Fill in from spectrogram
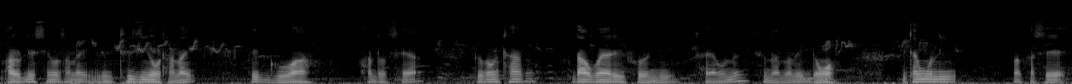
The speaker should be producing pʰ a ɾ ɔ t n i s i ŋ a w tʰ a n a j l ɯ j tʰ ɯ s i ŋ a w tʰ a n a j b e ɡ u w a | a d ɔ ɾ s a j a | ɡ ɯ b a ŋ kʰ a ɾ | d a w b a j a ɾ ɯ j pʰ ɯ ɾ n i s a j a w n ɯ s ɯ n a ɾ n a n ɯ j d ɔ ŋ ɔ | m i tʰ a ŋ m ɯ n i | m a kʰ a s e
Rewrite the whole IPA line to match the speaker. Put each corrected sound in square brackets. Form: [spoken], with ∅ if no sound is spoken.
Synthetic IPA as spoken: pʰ a ɾ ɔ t n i s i ŋ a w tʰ a n a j l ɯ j tʰ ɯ [z] i ŋ a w tʰ a n a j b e ɡ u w a | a d ɔ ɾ s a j a | ɡ ɯ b a ŋ [tʰ] a ɾ | d a w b a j a ɾ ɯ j pʰ ɯ ɾ n i s a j a w n ɯ s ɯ n a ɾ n a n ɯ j d ɔ ŋ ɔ | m i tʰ a ŋ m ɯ n i | m a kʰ a s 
